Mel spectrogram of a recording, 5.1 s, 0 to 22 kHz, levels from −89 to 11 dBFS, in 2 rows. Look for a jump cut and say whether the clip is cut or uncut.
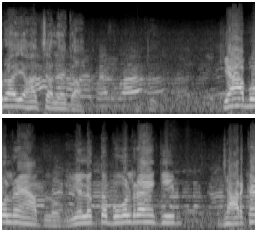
uncut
